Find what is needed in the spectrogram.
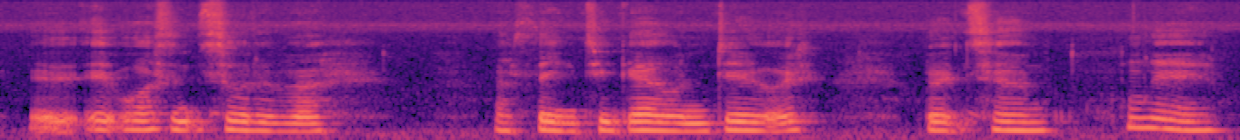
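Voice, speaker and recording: With a southern English accent, a woman speaks very slowly in a dark, mellow tone at medium pitch, her intonation monotone and flat, with long, frequent pauses. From Southern England. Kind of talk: interview answer. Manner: hesitant, halting.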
